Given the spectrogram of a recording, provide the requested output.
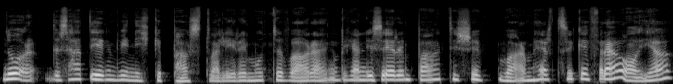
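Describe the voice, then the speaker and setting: A woman's dark, mellow voice at a medium pitch and fairly slow pace, with ordinary pitch variation, in a dry, close sound with no echo on a very clean recording with a silent background. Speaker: psychoanalyst. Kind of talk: interview excerpt.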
